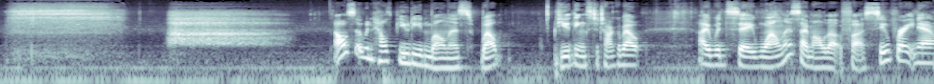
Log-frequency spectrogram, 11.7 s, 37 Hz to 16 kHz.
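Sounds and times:
deep breathing in and out: 0.0s - 3.8s
low steady hum: 0.0s - 11.6s
speech: 4.2s - 6.4s, 7.0s - 11.6s.

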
